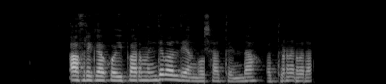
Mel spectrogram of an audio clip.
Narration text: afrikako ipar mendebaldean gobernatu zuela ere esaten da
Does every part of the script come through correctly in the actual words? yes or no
no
